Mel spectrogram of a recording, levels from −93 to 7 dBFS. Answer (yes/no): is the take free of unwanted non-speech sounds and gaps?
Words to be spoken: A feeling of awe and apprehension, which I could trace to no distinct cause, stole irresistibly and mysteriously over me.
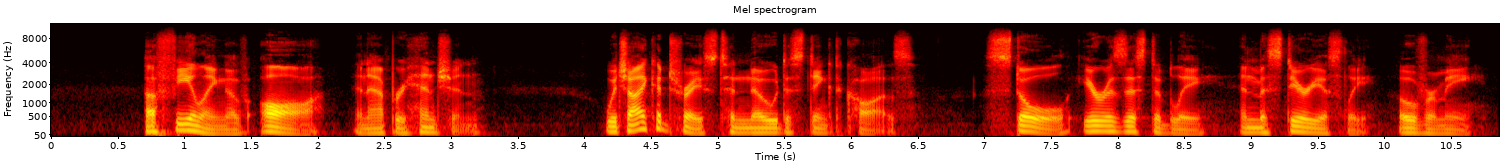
yes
